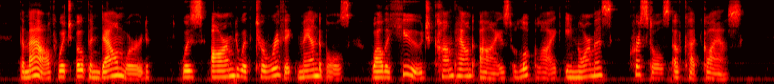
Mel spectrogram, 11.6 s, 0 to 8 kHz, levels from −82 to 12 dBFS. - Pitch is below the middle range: No, medium, 170 Hz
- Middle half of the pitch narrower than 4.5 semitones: Yes, average, 4.1 semitones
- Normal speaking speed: No, slow, 115 wpm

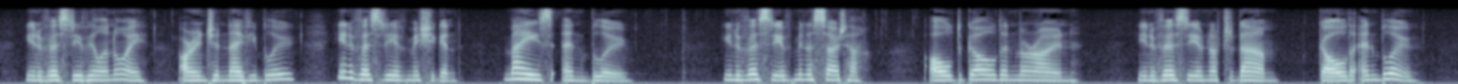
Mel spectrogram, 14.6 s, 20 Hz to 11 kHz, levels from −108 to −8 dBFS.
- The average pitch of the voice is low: No, medium, 180 Hz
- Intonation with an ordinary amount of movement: No, narrow, 1.9 semitones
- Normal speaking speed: No, slow, 110 wpm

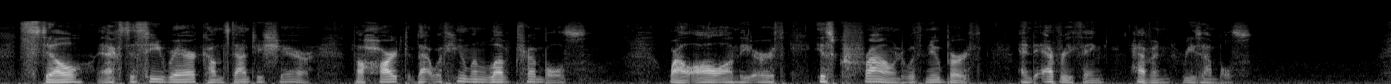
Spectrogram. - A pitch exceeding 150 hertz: No, low, 105 Hz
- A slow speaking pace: Yes, slow, 120 wpm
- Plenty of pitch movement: No, average, 3.2 semitones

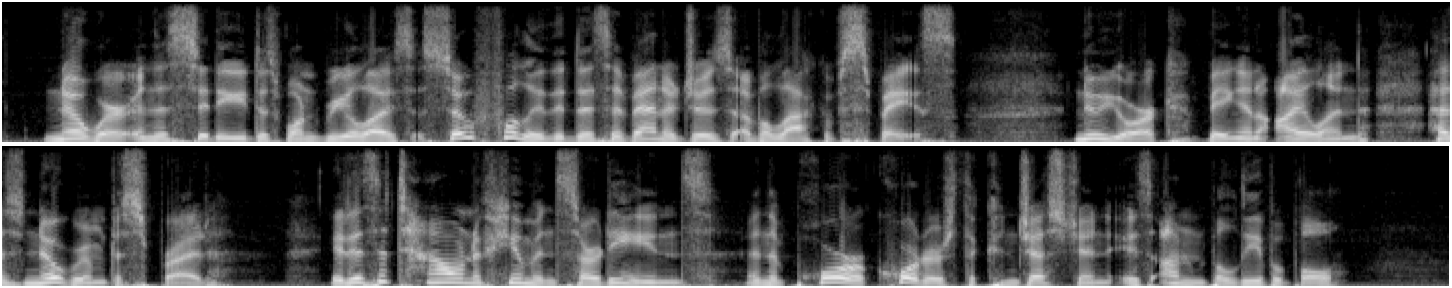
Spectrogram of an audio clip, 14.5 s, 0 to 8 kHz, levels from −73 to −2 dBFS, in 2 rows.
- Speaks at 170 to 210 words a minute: Yes, average, 175 wpm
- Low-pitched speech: No, medium, 170 Hz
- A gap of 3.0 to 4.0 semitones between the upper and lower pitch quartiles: No, average, 5.1 semitones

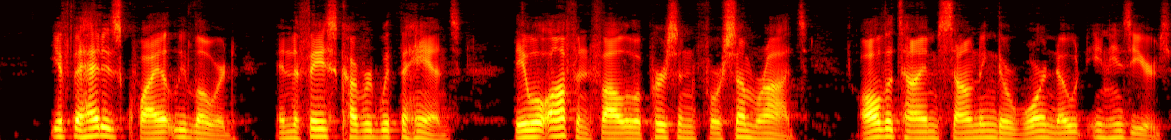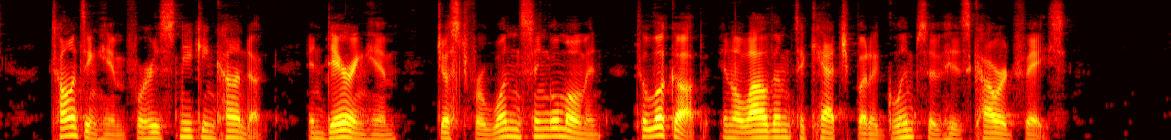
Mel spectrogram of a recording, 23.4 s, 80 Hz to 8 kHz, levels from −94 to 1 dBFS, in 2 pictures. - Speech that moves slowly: No, average, 155 wpm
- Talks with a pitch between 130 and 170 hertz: Yes, low, 135 Hz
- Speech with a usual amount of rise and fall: Yes, average, 3.8 semitones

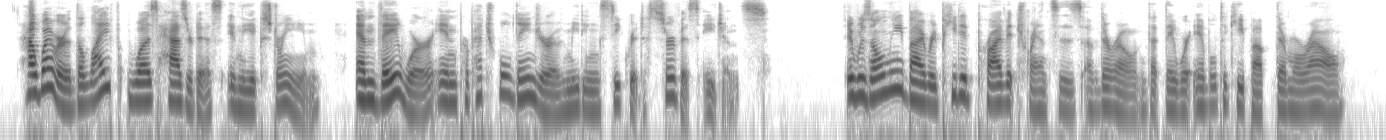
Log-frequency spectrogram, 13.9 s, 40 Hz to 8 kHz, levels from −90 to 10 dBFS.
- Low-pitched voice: No, medium, 155 Hz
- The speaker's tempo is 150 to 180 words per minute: Yes, average, 165 wpm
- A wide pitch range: Yes, wide, 6.5 semitones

